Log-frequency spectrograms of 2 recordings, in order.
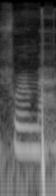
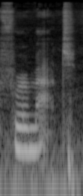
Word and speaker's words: Fermat: so surprisingly you don't you don't pronounce the T when you pronounce this mathematician's name it's called forat not format okay so moving on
